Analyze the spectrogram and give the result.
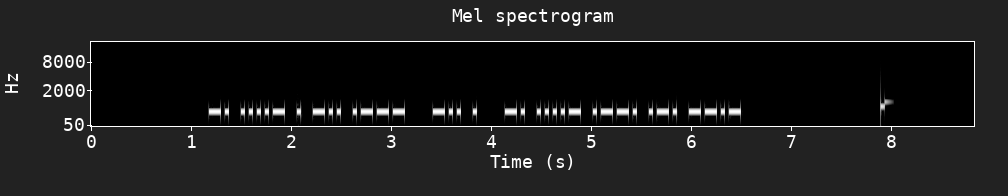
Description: Morse code, heard as a keyed tone, about 30 wpm, 700 Hz. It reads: N4EDJ DE N4PRQ
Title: USA Callsign DE Callsign - 5 Characters - 30wpm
